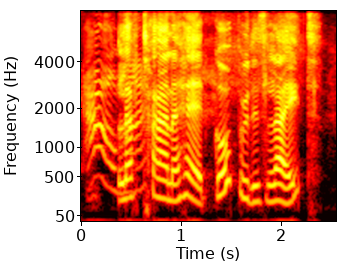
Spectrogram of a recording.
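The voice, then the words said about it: Poor put-on British accent. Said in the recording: “my Maps is like a British man ... My British accent is fucking terrible”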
